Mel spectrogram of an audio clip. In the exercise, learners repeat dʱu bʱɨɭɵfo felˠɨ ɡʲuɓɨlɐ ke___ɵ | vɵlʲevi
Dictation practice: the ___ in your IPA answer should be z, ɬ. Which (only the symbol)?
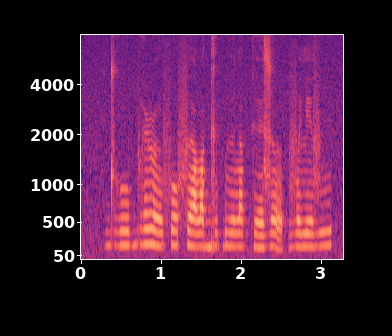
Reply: z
